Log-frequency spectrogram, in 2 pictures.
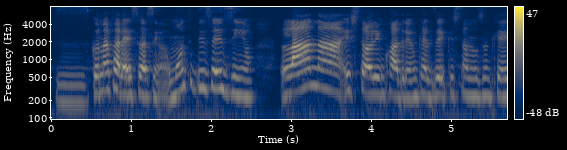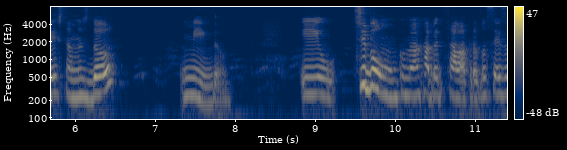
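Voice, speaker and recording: Slow, high-voiced woman teacher. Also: fairly bright tone. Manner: slow, repeats words, acts out sound effects. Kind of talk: explanatory lesson.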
